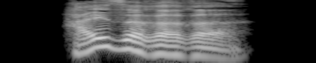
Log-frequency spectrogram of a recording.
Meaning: inflection of heiser: 1. strong/mixed nominative/accusative feminine singular comparative degree 2. strong nominative/accusative plural comparative degree
- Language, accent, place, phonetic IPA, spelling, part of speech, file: German, Germany, Berlin, [ˈhaɪ̯zəʁəʁə], heiserere, adjective, De-heiserere.ogg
